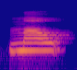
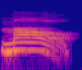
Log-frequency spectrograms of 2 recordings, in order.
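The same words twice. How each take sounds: First: The pitch does not fall at the end. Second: The pitch falls at the end. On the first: "is the lexical tone" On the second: "this one goes 猫 ... the falling boundary tone"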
